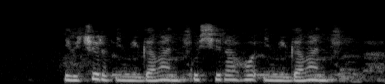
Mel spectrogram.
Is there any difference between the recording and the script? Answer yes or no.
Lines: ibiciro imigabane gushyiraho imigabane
no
